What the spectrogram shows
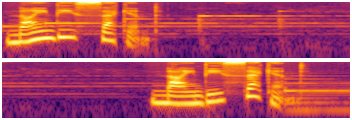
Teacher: Stress the first syllable. Und. The und is super fast. Combine them.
